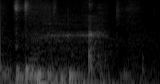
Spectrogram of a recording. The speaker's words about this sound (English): I'm just typing in Tiger.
